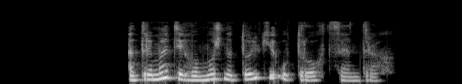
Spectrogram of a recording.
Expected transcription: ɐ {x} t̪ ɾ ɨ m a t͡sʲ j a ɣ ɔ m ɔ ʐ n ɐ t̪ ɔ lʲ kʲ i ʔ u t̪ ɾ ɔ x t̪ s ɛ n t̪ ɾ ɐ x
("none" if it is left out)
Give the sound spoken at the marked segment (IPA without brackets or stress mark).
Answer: none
